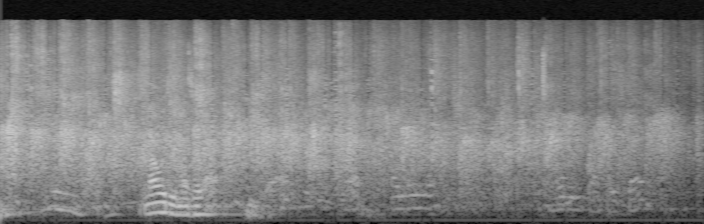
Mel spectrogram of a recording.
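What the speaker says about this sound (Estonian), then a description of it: "teeme veel ühe aplausi" Audience applause at an environmental education award ceremony, continuous clapping from a crowd with a voice speaking briefly over it.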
